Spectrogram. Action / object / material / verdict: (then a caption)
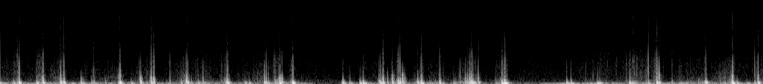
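tap / soft polyurethane foam squishy toy / polyurethane foam / none. Long nails tap and scratch the coated surface of a soft brown polyurethane foam squishy shaped like a chocolate toast, lying on the microphones. The result is a fast, uneven run of dull, low, thumping taps with almost no ring, resembling a muffled heartbeat. Two brief pauses break the run near the middle.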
